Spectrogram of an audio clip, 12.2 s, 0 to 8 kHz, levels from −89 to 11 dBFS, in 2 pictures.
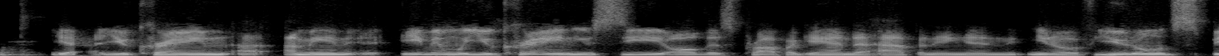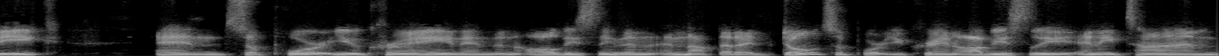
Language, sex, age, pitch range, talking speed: English, male, 30-49, 120-155 Hz, 185 wpm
